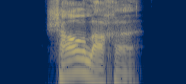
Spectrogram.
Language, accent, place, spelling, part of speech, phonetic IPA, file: German, Germany, Berlin, Scharlache, noun, [ˈʃaʁlaxə], De-Scharlache.ogg
- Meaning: nominative/accusative/genitive plural of Scharlach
